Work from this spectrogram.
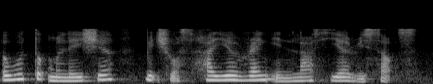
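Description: No technical faults turn up anywhere in the recording.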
